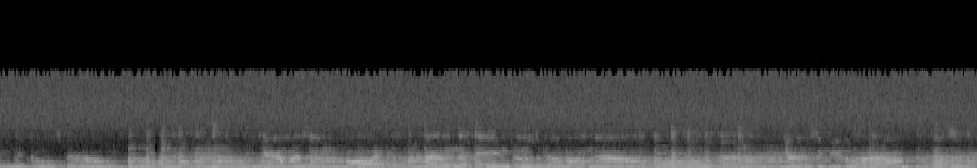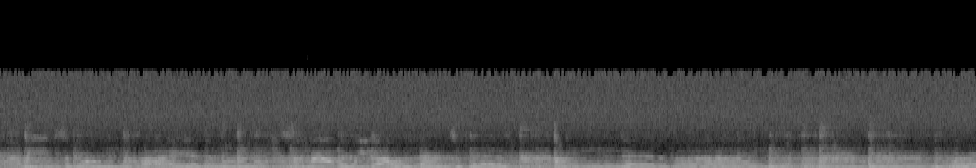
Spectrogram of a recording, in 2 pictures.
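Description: A man singing while strumming an Alvarez acoustic guitar, sung melody over steady chords with no break.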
